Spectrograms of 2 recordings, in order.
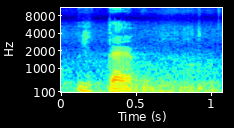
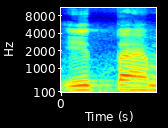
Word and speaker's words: Item: Sebenarnya nama saya, orang tua saya memberikan nama Item. Oh, bukan jadi bukan hitam, tapi item. Item.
